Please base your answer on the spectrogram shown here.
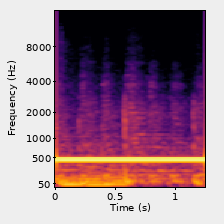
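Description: A telephone dial tone hums as one steady, unbroken pitch from start to finish, clear and fairly loud over a faint low rumble, with no voices.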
